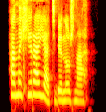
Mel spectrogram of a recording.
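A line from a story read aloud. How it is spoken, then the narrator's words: Exhaled. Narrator (Russian): выдохнул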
